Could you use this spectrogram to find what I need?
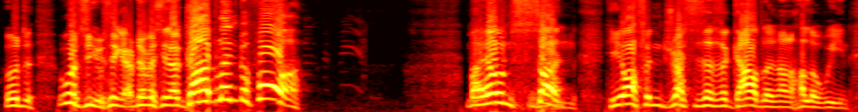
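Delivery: high, loud, fast indignant babble; man's indignant reply. Acted. Man answers the party's question, high and flustered. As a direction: blurt it out, flustered.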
